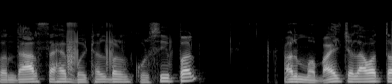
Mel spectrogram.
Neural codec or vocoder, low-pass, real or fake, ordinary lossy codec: none; 7.2 kHz; real; none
